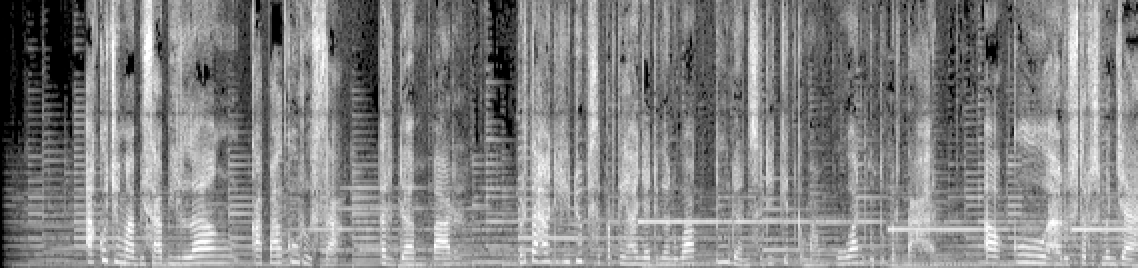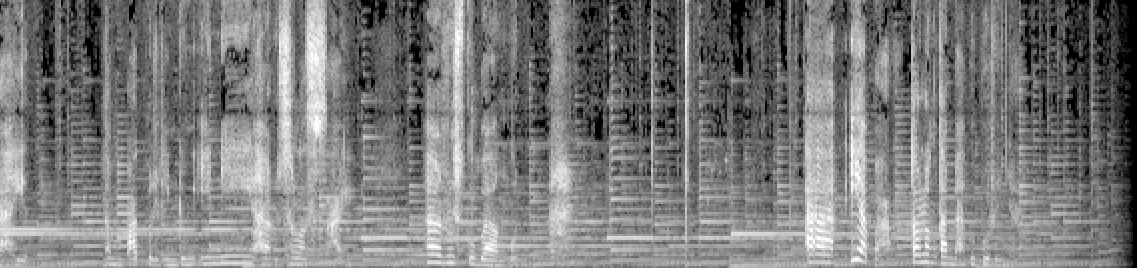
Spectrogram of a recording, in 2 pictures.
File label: INDO CHARACTER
